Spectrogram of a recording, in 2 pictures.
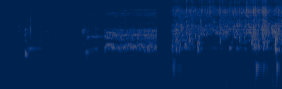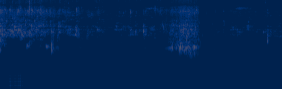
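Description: Water sloshes and splashes in a bucket.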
